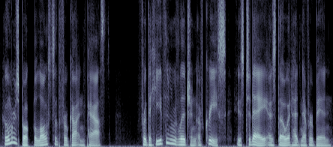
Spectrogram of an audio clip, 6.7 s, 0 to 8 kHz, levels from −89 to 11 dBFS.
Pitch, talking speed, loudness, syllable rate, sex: 135 Hz, 200 wpm, -18 LUFS, 5.2 syllables/s, male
